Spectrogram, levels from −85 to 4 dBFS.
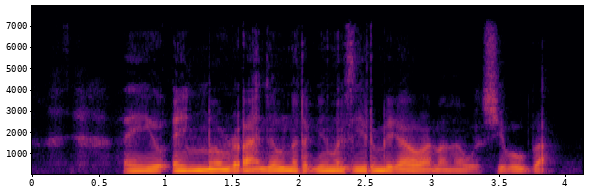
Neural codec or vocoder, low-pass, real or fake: codec, 16 kHz, 0.5 kbps, FunCodec, trained on LibriTTS, 25 frames a second; 7.2 kHz; fake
